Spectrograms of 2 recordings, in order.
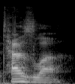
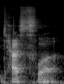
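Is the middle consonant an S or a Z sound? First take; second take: Z; S. First: The middle consonant is a buzzing Z sound. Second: The middle consonant is a hissing S sound. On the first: "I think Elon pronounces it Tesla often" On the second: "team Tesla with a S, not a Z"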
